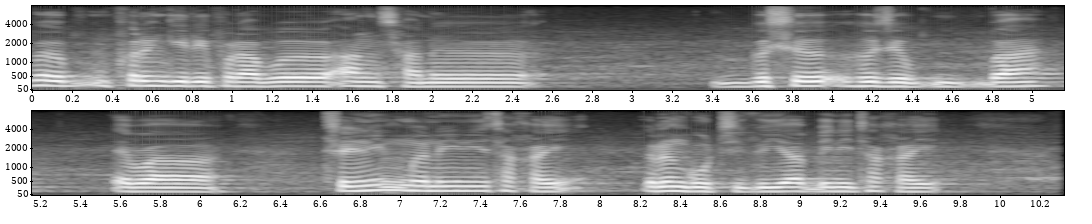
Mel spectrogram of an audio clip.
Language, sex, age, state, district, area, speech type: Bodo, male, 45-60, Assam, Chirang, urban, spontaneous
